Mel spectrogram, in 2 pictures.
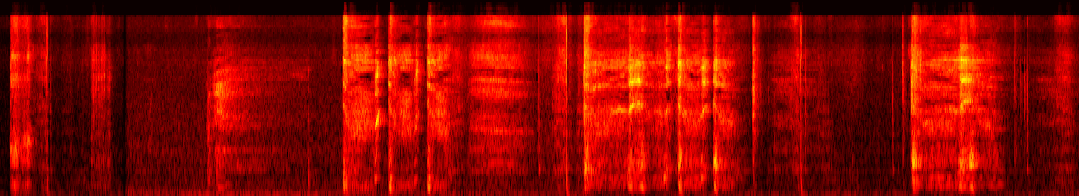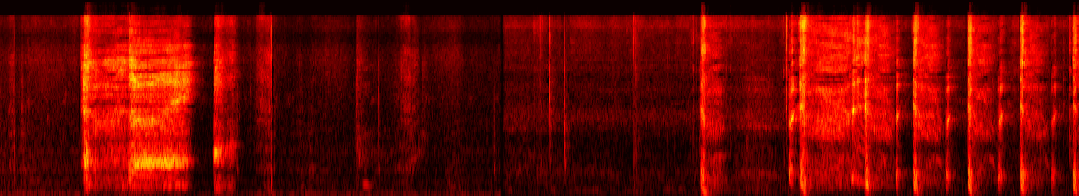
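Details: A compilation of separate coughing bursts and throat clears from different recordings, with brief gaps and light room noise.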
